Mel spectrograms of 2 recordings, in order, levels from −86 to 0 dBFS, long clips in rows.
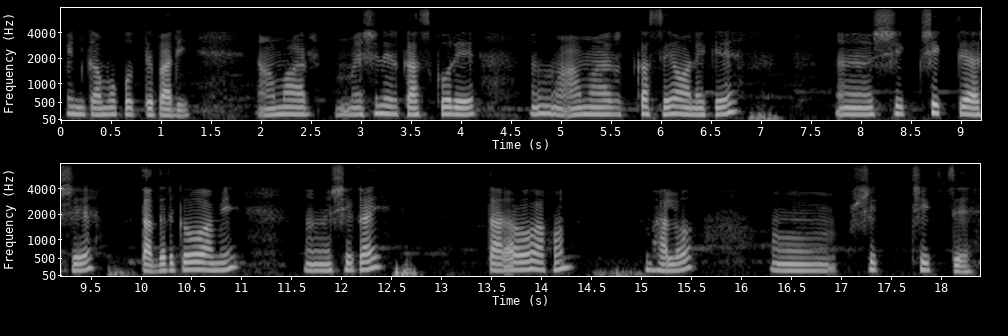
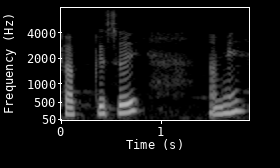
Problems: background sounds at intervals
